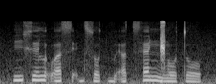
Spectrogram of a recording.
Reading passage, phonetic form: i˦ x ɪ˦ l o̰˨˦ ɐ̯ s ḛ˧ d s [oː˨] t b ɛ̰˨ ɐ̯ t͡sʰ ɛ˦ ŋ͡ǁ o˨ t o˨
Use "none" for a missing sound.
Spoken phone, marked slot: o˨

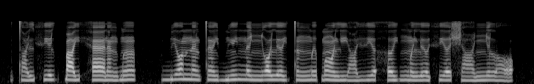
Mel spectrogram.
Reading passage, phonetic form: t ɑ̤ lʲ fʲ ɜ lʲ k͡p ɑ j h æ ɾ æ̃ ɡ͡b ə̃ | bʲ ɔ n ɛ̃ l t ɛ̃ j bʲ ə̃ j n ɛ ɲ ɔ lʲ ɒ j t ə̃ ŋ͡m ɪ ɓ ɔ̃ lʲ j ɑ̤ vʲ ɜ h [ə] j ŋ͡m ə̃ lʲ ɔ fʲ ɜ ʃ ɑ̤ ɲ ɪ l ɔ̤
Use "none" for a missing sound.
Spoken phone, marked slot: ə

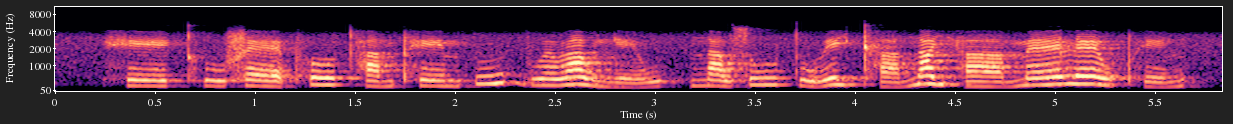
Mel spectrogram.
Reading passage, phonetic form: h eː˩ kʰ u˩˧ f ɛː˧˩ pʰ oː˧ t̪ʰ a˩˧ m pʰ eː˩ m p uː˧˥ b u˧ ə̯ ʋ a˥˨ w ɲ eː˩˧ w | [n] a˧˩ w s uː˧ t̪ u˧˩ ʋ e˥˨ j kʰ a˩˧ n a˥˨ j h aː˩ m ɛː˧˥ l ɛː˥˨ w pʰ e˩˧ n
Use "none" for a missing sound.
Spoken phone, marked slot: n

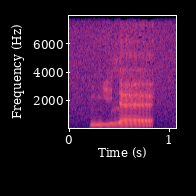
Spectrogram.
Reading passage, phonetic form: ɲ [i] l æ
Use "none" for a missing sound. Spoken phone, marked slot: i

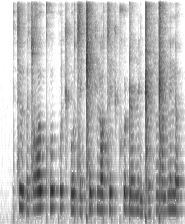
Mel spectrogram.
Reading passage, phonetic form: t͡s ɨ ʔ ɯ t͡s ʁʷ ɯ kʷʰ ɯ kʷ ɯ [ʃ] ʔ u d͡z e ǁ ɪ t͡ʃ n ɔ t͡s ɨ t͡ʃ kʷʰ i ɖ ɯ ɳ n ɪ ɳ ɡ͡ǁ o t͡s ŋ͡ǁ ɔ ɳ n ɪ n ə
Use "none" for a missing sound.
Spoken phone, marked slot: t͡ʃ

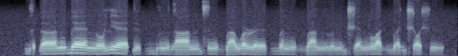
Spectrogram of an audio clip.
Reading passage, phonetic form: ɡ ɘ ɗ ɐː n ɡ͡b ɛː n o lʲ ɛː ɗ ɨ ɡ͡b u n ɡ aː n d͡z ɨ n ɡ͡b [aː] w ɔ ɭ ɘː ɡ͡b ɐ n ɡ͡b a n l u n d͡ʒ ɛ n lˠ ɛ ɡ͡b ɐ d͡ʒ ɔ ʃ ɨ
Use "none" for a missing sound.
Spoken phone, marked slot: a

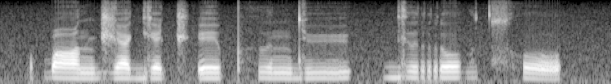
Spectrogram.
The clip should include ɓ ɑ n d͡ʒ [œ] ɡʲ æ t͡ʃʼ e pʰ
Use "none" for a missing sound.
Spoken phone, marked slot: æ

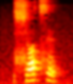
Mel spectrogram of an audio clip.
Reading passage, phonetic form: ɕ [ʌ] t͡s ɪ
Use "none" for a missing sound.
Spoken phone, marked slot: ʌ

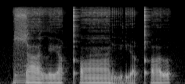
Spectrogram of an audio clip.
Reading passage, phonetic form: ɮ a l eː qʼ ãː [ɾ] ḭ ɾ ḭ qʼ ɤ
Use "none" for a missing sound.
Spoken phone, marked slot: ɾ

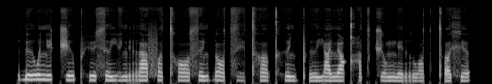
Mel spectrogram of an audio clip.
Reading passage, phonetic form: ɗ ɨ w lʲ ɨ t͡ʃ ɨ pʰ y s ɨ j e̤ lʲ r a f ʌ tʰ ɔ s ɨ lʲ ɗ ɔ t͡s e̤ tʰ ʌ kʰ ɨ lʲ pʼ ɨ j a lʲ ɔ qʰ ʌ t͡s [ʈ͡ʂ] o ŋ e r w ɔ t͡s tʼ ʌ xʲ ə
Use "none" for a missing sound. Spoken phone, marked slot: t͡ʃ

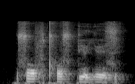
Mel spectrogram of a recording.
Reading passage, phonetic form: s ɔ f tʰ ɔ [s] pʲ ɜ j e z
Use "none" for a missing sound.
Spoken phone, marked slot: s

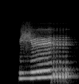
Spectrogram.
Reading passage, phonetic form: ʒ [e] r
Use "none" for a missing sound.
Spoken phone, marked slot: e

